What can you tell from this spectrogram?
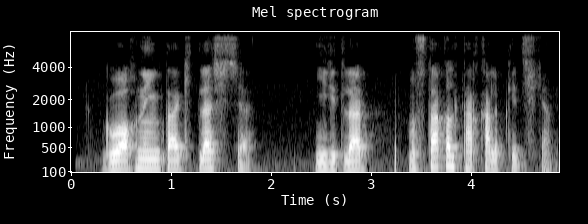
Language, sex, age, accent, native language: Uzbek, male, 18-24, Toshkent viloyati, Uzbek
